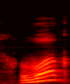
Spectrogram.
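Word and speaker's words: walk: वॉक ऑन टिप टॉय, देखिए एल यहाँ पे साइलेंट होगा।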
